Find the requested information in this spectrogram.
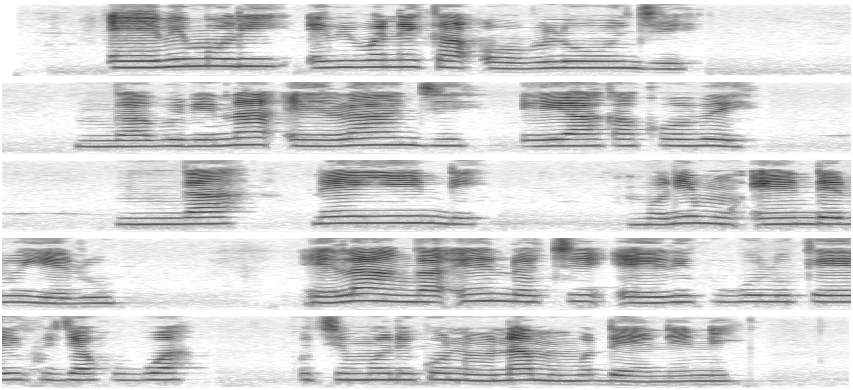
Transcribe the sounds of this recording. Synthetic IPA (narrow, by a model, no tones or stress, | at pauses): e̞βimulie̞βiβo̞ne̞kaʔo̞βuluːɲɟi | ŋɡaβulinaʔelaːɲɟi | e̞jakako̞βe̞ | ŋŋɡa | ne̞ːjiːnd̪i | mulimuʔe̞nde̞ɾuje̞ɾu | e̞ɾaŋɡaʔe̞ndo̞ciʔeɾikuɡuluke̞ːɾikuɟakuɡwa | kucimulikununamumude̞ːne̞ne̞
